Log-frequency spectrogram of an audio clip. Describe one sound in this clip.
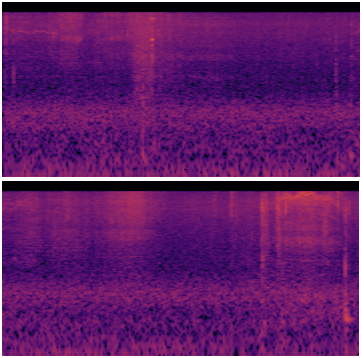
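A ferro rod scrapes sharply a few times as sparks are struck.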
